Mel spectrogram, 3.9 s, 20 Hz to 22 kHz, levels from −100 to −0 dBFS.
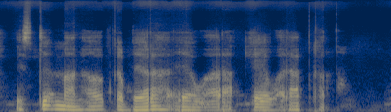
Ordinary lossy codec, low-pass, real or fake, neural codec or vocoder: none; none; fake; codec, 44.1 kHz, 2.6 kbps, DAC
